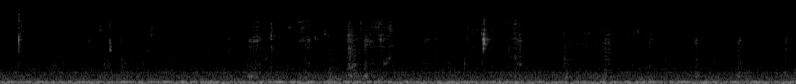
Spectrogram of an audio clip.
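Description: A person chewing a cucumber and tomato salad, with scattered small clicks of a fork against a plastic bowl, over a steady low hum.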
